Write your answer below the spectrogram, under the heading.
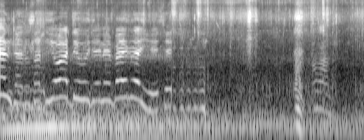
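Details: Baby goats call with long, quavering, wavering bleats through the first half, then fade to a few quieter, scattered sounds over a constant low hum.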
